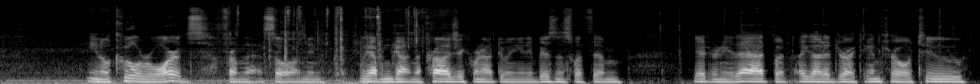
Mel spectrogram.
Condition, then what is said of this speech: No condition.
